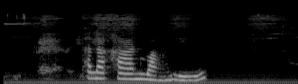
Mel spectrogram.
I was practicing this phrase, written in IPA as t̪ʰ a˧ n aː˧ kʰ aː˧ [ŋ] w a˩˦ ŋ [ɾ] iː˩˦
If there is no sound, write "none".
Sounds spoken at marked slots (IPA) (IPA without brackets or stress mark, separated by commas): n, l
